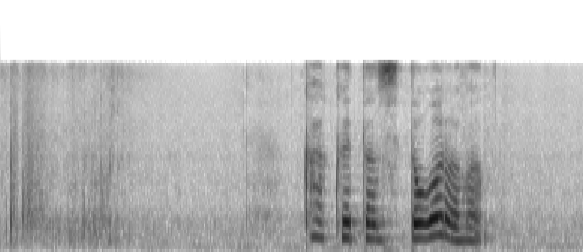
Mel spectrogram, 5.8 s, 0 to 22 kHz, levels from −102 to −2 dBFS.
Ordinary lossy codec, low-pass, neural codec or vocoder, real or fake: none; none; codec, 16 kHz, 2 kbps, FunCodec, trained on Chinese and English, 25 frames a second; fake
